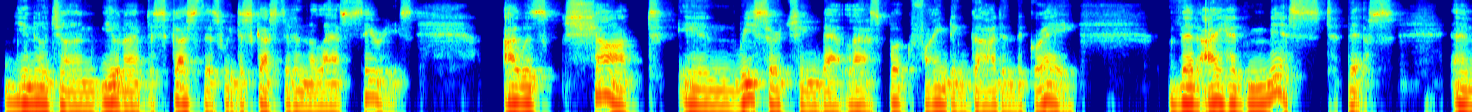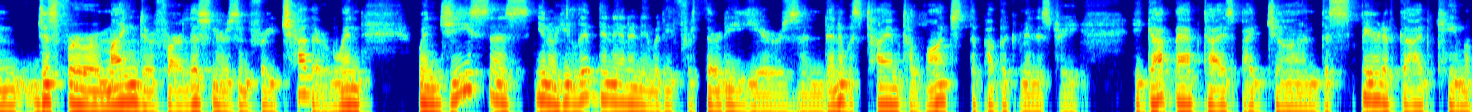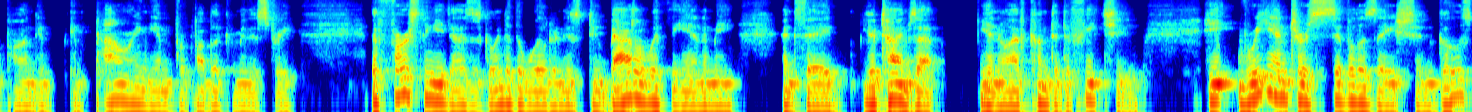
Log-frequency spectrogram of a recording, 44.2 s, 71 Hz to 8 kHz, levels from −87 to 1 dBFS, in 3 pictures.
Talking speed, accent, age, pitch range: 160 wpm, American, 60-79, 80-110 Hz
